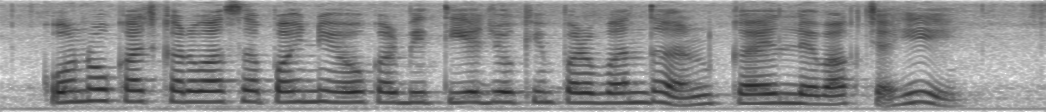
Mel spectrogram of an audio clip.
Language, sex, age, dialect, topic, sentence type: Maithili, female, 18-24, Bajjika, banking, statement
